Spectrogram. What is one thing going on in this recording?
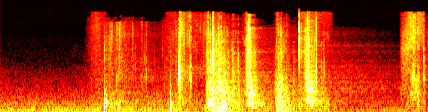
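A door handle rattles and knocks.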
